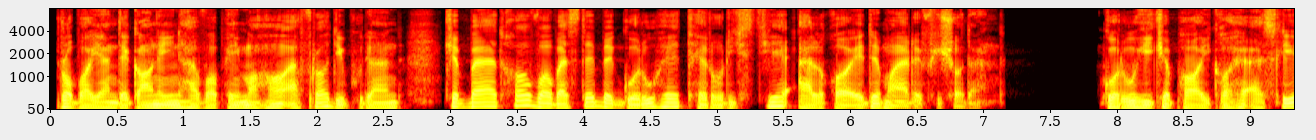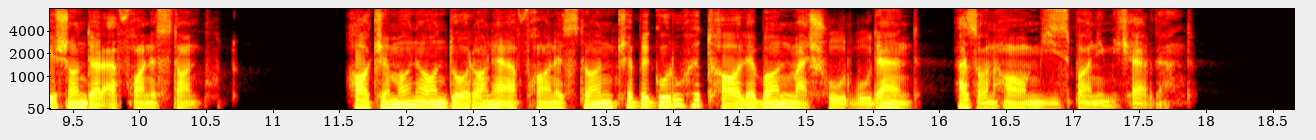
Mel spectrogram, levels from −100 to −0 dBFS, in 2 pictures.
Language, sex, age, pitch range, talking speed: Persian, male, 30-49, 80-115 Hz, 115 wpm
